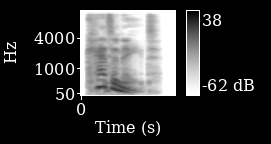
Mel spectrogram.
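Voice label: "catenate", British English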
